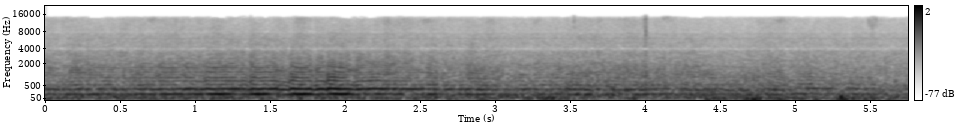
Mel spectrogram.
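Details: Common wasps (Vespula vulgaris) at a nest under tree roots beside a forest path, filmed late August to early September 2015; a steady, low droning hum with rich overtones, swelling slightly in the first two seconds, then holding even.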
